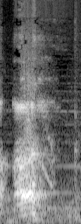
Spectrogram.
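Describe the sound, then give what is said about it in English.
A single short, harsh cough bursts out, loud and raspy with a throaty edge, then fades quickly into quiet. “And you're kind of like coughing in the water.”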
